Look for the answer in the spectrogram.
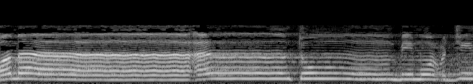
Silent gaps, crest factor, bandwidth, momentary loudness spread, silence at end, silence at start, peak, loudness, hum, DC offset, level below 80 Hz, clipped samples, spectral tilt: none; 14 dB; 6.6 kHz; 8 LU; 0 s; 0 s; -2 dBFS; -15 LUFS; none; under 0.1%; -58 dBFS; under 0.1%; -5 dB/octave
